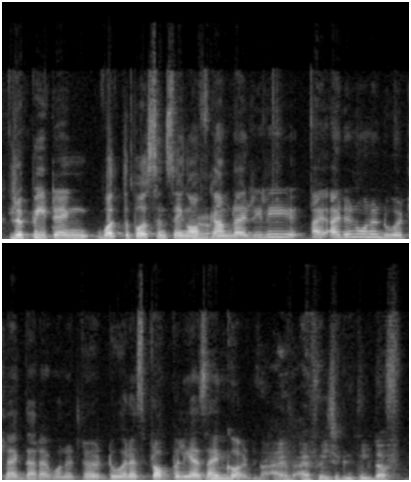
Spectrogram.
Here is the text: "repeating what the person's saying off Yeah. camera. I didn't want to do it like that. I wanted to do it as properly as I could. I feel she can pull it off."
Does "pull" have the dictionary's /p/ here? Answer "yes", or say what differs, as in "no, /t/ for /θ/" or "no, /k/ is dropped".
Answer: no, /f/ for /p/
